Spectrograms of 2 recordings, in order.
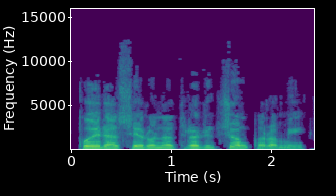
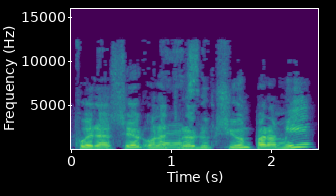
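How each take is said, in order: First: The voice falls or stays level at the end. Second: The voice rises at the end. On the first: It is a polite request to do something. "Instead of saying, will you make a translation" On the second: It asks whether the listener is able to do it. "That becomes a question and you will use inflection"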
